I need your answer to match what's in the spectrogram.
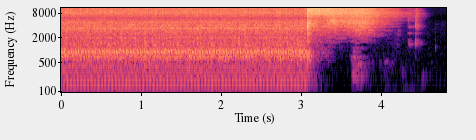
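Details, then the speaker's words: Secondhand oil-free (oilless) air compressor, restarted repeatedly until hot: steady fast rattling run, then it abruptly cuts out and hisses down as thermal protection trips; cause unknown, possibly motor winding or thermal protector. "Nah teman-teman bisa lihat ya, tadi saya cabut karena langsung protek, jadi dinamonya langsung mati ya."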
